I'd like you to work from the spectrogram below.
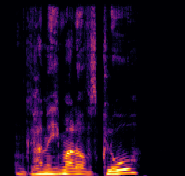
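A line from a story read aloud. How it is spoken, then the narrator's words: Hoarse yet deep voice. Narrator (German): Die Stimme klang heiser und dennoch tief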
